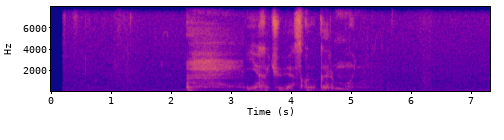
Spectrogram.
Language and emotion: Russian, sad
